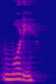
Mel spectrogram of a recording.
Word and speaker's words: Māori: Everyone would just think you're Maori. It'd be shitty to you, though. – Yeah, probably. But 100%. I would be working in Maori community. – Oh, that'd be nice. – Or Māori.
